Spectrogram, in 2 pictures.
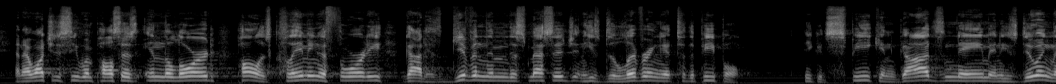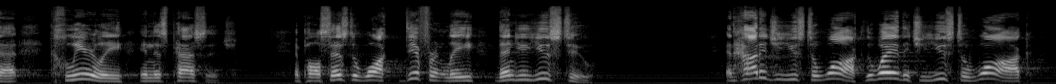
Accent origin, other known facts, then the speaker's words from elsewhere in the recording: Maine, United States; I'm from Maine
